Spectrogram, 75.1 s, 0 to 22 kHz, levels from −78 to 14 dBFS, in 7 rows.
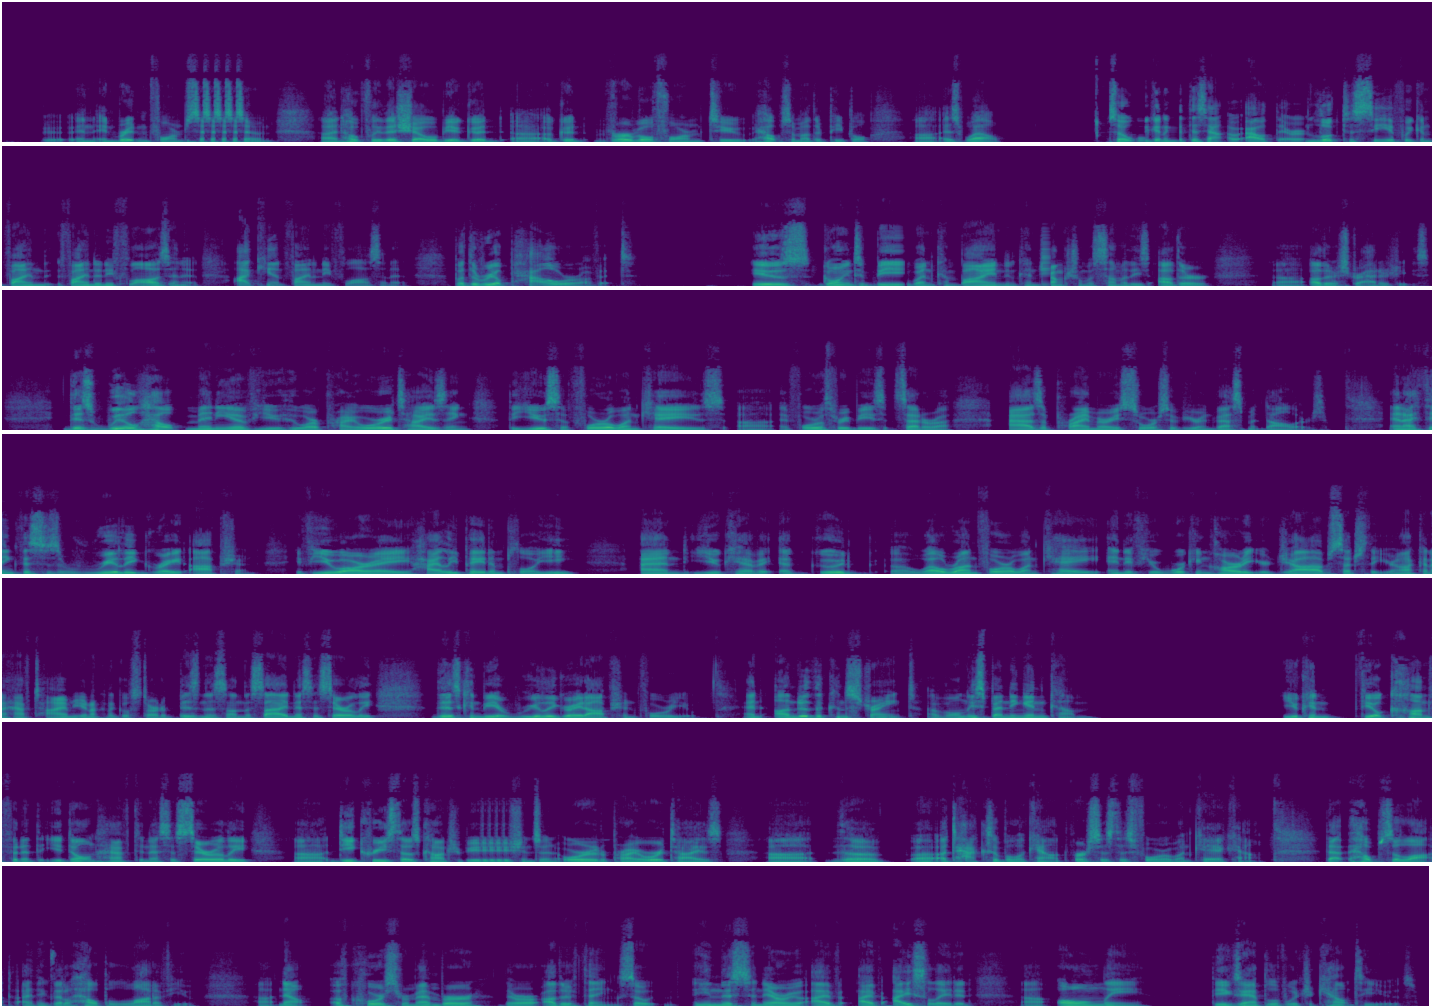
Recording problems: audio stuttering; at 1.5 s and at 57 s
choppy; very; from 8.5 to 12 s and from 17 to 19 s; 6% of the speech affected

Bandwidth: 14 kHz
